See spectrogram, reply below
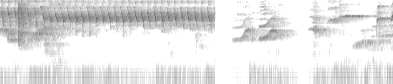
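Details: Belgian canary master (tutor) song: a fast, buzzy high trill for two seconds, then short rising and falling whistled notes, with a faint low room hum beneath.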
